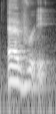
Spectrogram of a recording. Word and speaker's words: every: those things together so for me as a canadian english speaker from northern ontario this word contains two syllables however it's quite common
